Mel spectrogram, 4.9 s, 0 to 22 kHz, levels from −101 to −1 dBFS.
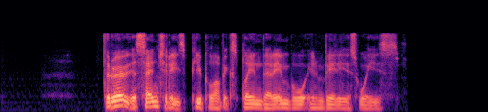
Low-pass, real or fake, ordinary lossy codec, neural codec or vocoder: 7.2 kHz; fake; none; codec, 16 kHz, 8 kbps, FunCodec, trained on Chinese and English, 25 frames a second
